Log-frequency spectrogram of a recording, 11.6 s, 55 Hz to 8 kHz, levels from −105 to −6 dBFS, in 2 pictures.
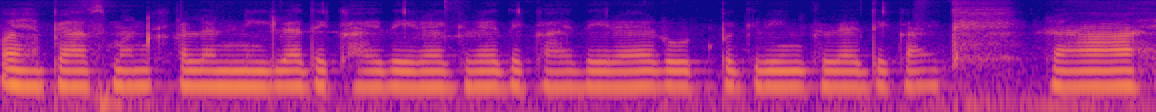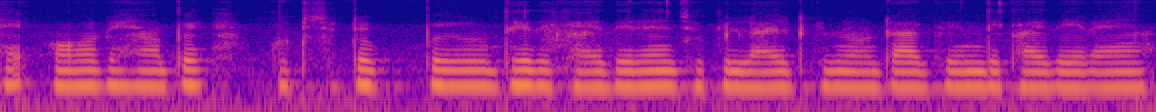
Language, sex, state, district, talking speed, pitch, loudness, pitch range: Hindi, female, Rajasthan, Nagaur, 230 wpm, 170 Hz, -43 LUFS, 170-175 Hz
